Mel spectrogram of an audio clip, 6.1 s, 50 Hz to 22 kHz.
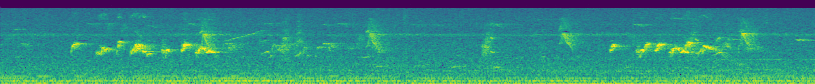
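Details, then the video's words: At a bulbul trap that failed to spring on 18 September 2016, a red-whiskered bulbul sings two bursts of rapid, tumbling chirps about four seconds apart. A man remarks afterward. "Bẫy chào mào"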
